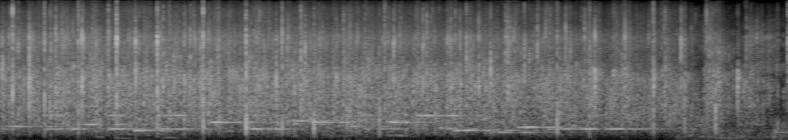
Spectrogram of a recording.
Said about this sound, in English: Let's have a round of applause for all of them.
